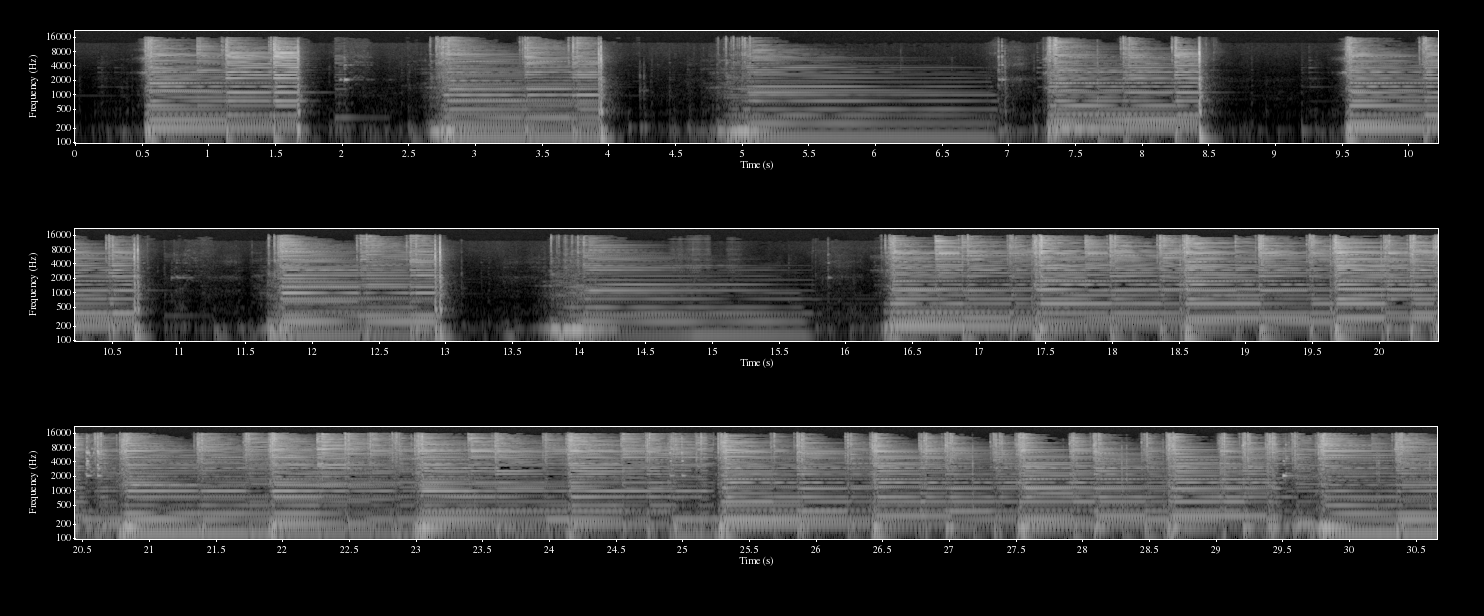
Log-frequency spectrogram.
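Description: Acoustic guitar music. For the first half it comes in short chopped phrases, each chord left ringing and broken by sudden silent gaps. From about halfway the plucked guitar runs on without a break.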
